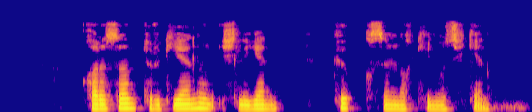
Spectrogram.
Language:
Uyghur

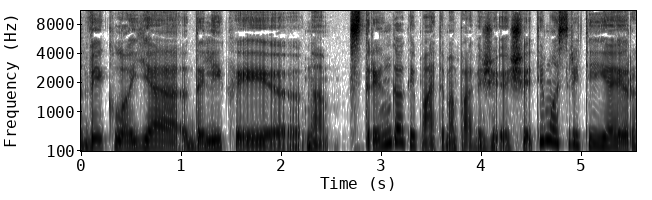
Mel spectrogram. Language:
Lithuanian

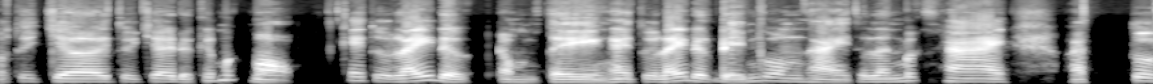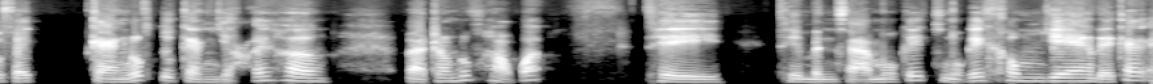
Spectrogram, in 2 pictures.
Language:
Vietnamese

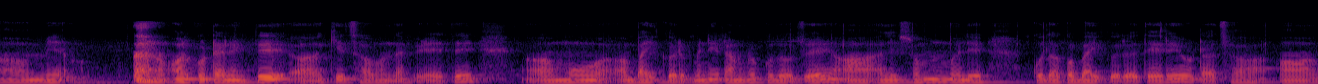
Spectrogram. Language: Nepali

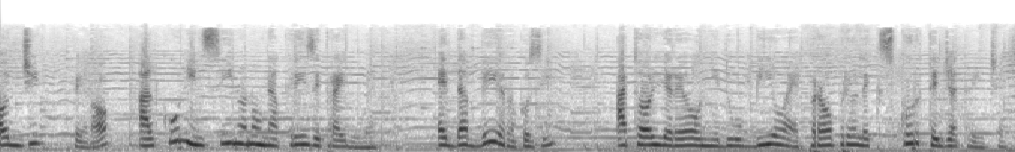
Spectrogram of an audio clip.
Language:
Italian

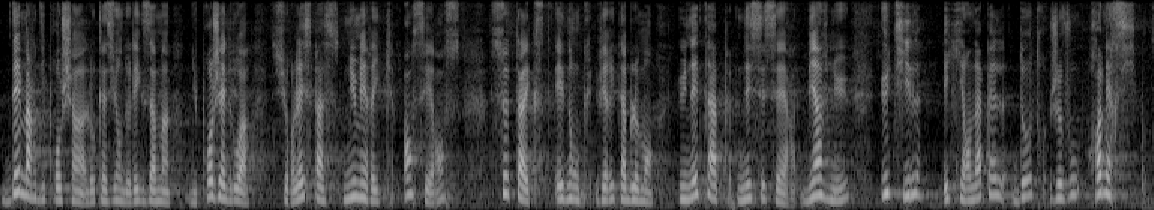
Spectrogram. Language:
French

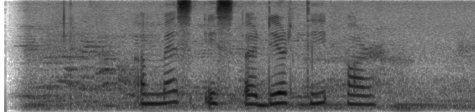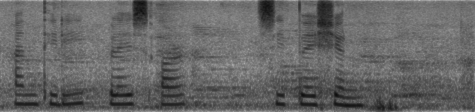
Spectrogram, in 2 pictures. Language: Javanese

